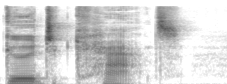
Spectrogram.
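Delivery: plain reading voice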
